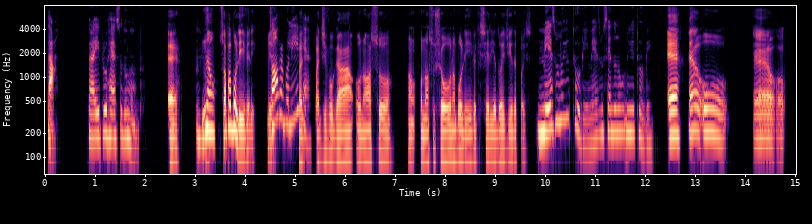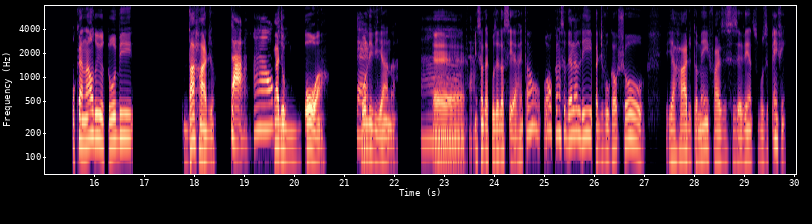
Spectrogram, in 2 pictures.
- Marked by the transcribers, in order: none
- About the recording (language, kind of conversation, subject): Portuguese, podcast, Qual foi o maior desafio que enfrentou na sua carreira?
